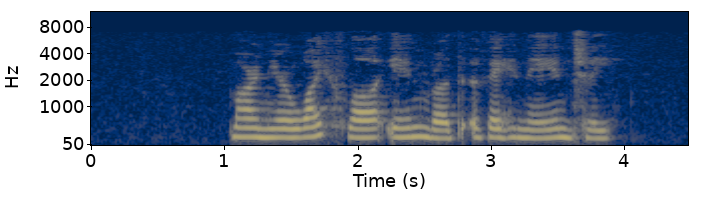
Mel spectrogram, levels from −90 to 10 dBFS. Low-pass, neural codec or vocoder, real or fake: 7.2 kHz; none; real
